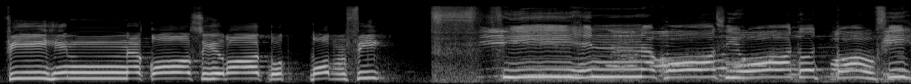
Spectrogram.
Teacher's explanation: फा के नीचे जेर है, फा को बारीक भी पढ़ना है और फा की अदायगी क्लियर रखनी है।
